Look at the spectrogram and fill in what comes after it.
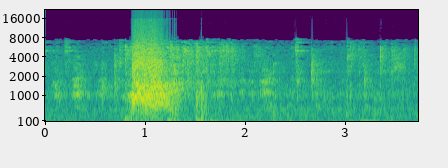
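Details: A dog with a dislike of spiders gives one loud, rough bark, followed by a softer trailing sound and low room noise.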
